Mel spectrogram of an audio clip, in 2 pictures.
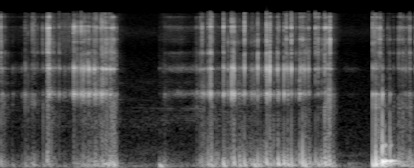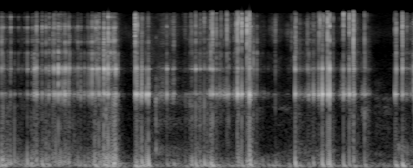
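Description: A small, round, hollow gold-toned metal compact mirror with an embossed sunburst lid is held in both hands close to the mic and tapped and scratched with the fingertips and nails. Bursts of quick, dense tapping and scratchy rustling carry bright metallic highs over soft low thumps, broken by brief silent pauses.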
